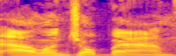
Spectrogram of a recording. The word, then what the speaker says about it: Jouban: Listen, Alan Jouban. T is silent.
